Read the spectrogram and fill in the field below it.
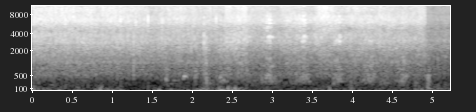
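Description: Masala with ginger and green chili paste and tomato paste fries for a vegetarian cauliflower roast, a loud, steady, close hiss of sputtering oil with faint crackles that drops slightly at the end.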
